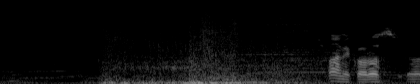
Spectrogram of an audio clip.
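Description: Magic blasts burst and crackle in a battle.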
